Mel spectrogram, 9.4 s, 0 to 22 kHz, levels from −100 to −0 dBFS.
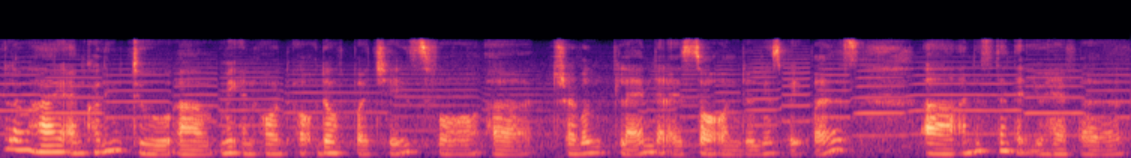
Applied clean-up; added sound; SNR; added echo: none; Trumpet; 16 dB; none.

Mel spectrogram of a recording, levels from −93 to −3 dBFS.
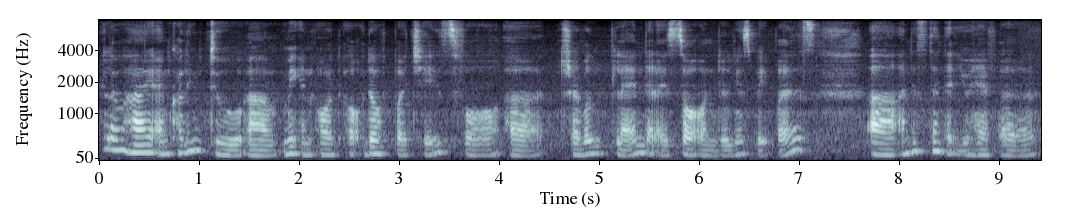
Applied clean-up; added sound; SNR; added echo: none; none; none; none.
